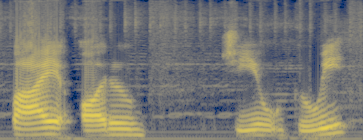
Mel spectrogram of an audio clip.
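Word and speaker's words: PyAutoGUI: It's pronounced Py Auto GUI. Py Auto GUI.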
